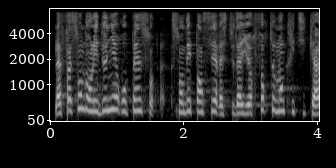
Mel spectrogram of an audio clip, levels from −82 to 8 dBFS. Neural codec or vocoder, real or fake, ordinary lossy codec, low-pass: vocoder, 44.1 kHz, 128 mel bands every 512 samples, BigVGAN v2; fake; none; 7.2 kHz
